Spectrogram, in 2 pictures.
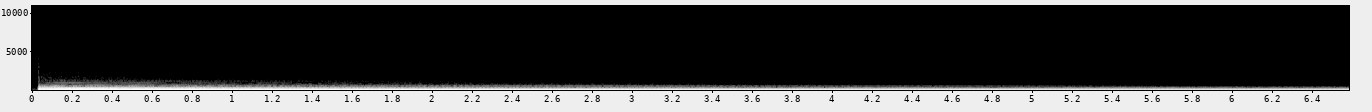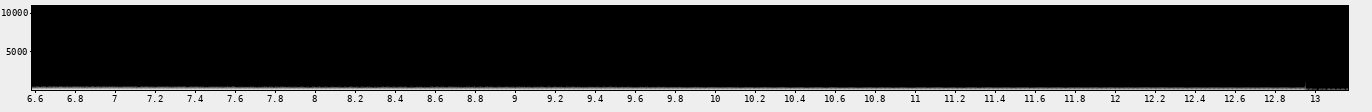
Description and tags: downward gongs
A descending series of gong strikes, from a field recording and later edited and processed for an original score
